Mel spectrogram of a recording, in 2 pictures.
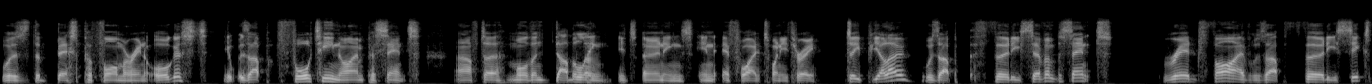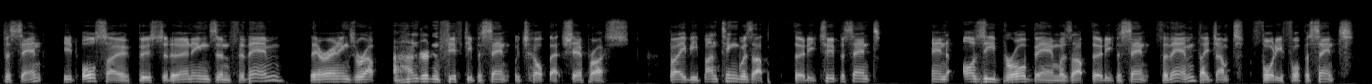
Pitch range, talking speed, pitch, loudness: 100-130 Hz, 135 wpm, 110 Hz, -25 LUFS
